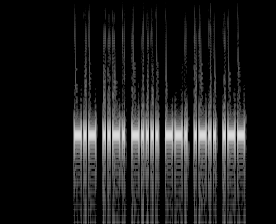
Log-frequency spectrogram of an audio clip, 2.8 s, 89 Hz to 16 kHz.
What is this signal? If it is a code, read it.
Morse code, heard as a keyed tone, about 47 wpm, 700 Hz. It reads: KF6GLW
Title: USA Call Signs - 6 Characters - 50wpm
